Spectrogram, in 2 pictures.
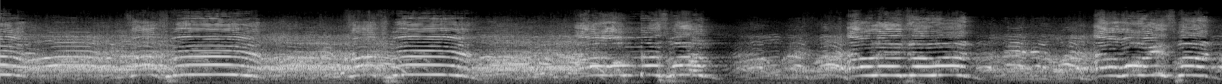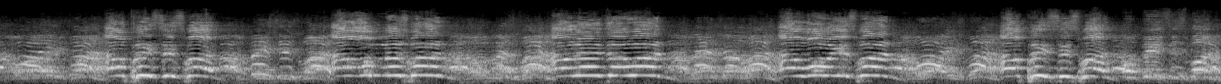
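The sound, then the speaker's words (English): A large crowd shouts the takbir, Allahu Akbar, in loud unison chants repeated many times in a steady rhythm, each rising as a roaring collective burst. “So let the world hear our takbir. Takbir!”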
